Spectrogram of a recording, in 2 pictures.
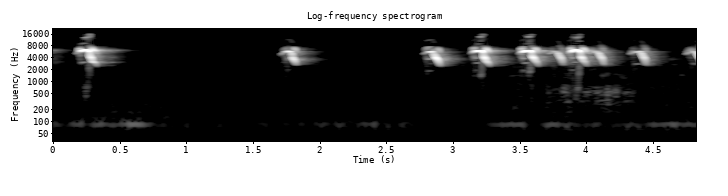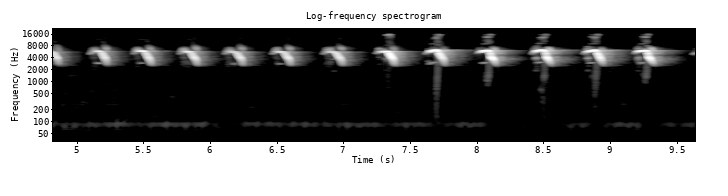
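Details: Red junglefowl chick calls used as a lure for wild junglefowl: loud, high, thin notes that drop quickly in pitch, repeated almost three times a second after a few scattered opening calls.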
